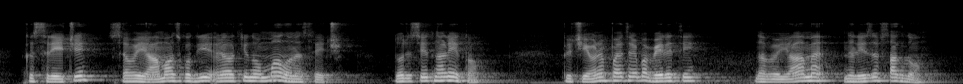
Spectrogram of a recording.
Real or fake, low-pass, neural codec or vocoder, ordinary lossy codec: real; 7.2 kHz; none; none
